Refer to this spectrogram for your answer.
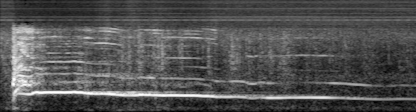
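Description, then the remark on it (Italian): A lone wolf howls in one long, sustained note that starts abruptly and slowly glides downward in pitch, fairly loud and clear with no voices around it. “Lupo ulula.”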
